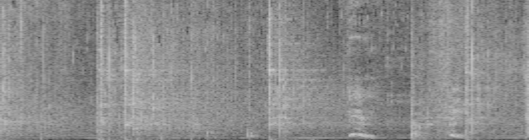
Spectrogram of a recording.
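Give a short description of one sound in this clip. Climbing axes strike into a rock wall with sharp knocks.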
